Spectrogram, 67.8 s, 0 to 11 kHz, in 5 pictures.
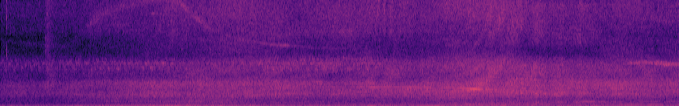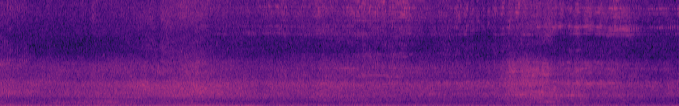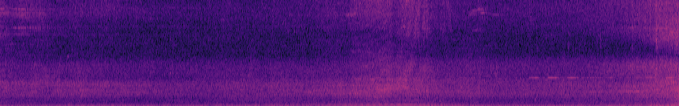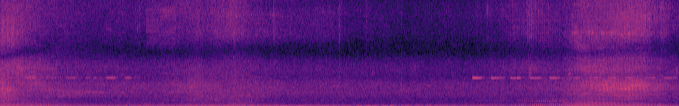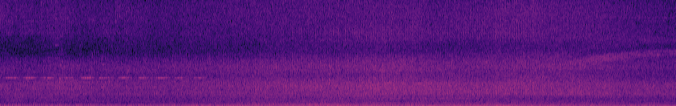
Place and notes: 中山區行仁里, Taipei City - In the Street
walking In the Street, Traffic Sound, Being compiled and ready to break the market, Binaural recordings, Zoom H4n+ Soundman OKM II
20 January 2014, 14:51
